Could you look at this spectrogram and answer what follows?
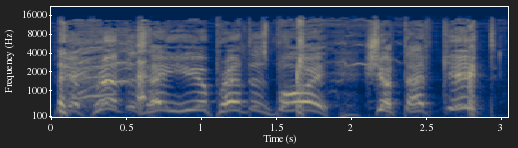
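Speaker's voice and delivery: high, loud shouting politician; politician impression. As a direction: yell at the apprentice boy. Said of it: "for Gregory".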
